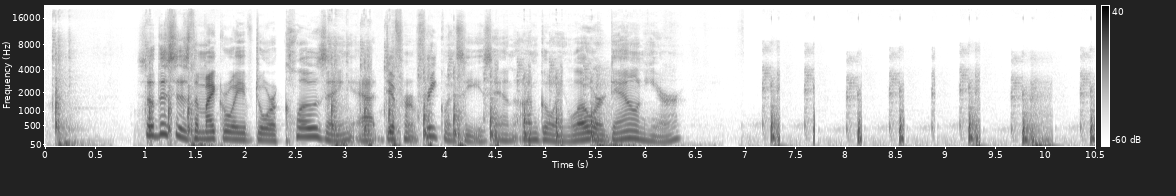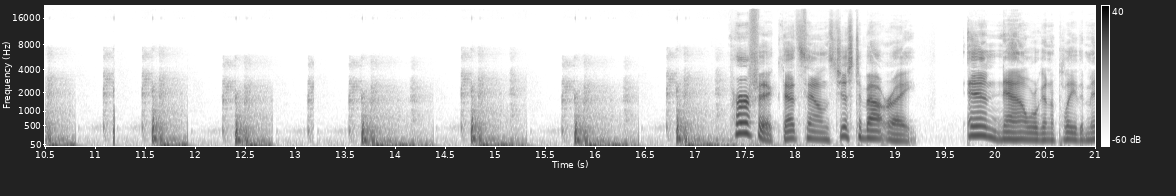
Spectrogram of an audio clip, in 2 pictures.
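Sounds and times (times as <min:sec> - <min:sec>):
pitched microwave door thumps: 0:00.0 - 0:02.1, 0:02.8 - 0:06.7.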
